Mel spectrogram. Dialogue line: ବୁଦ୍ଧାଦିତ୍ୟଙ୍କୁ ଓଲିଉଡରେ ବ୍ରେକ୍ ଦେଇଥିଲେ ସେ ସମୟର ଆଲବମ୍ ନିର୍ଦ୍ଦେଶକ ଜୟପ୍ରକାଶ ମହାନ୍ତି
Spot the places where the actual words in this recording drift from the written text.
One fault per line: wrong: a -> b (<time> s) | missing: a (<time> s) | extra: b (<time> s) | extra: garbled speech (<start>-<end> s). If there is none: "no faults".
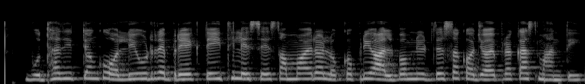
extra: ଲୋକପ୍ରିୟ (3.3 s)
